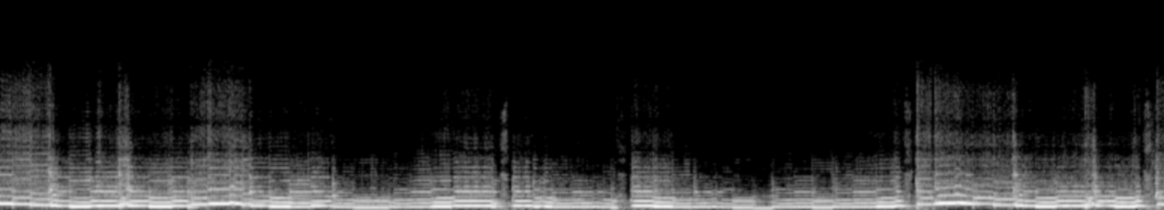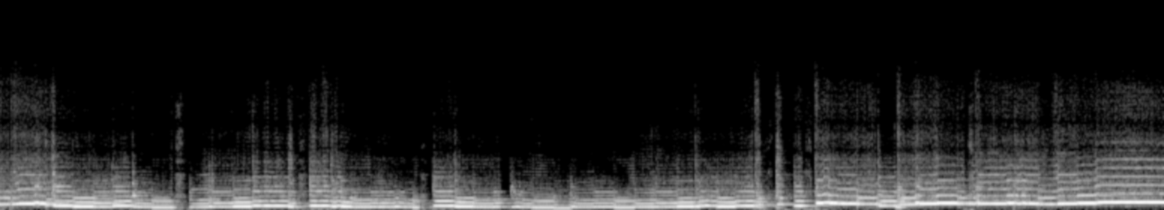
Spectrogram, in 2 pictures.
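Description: Low whistle playing a solo folk melody, one line moving up and down in steps with slides and trills ornamenting the notes.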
